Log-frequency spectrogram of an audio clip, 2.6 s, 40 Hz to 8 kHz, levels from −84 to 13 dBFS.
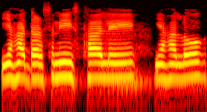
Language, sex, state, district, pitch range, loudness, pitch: Chhattisgarhi, female, Chhattisgarh, Jashpur, 195-205 Hz, -15 LUFS, 200 Hz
